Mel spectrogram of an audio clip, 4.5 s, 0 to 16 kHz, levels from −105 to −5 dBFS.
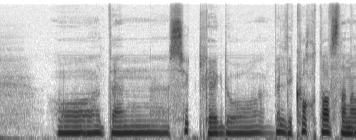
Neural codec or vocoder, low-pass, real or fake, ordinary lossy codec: vocoder, 44.1 kHz, 128 mel bands every 512 samples, BigVGAN v2; 14.4 kHz; fake; none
